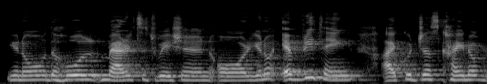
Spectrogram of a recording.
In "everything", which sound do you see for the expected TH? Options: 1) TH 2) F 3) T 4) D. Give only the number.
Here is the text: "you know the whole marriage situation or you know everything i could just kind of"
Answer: 3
